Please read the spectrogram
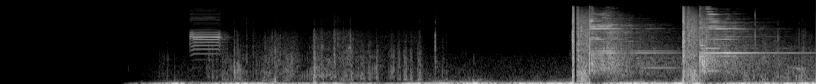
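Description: Rifle fired twice about a second apart, each shot a sharp bang followed by metallic ringing. The shots come after a short ding and over a steady low rumble of wind on the microphone.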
